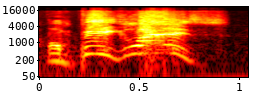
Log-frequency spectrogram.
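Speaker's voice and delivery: high proud yell of his own name; cartoon bogan shouting his name at himself. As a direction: announce yourself like a legend.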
